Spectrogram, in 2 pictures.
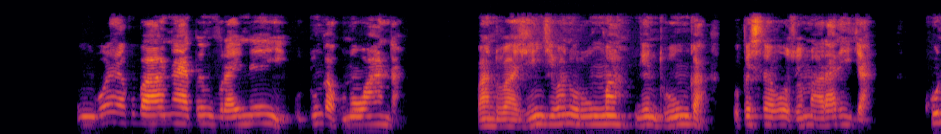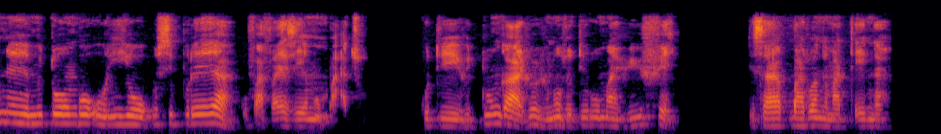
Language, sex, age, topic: Ndau, female, 36-49, health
